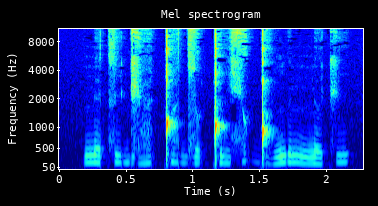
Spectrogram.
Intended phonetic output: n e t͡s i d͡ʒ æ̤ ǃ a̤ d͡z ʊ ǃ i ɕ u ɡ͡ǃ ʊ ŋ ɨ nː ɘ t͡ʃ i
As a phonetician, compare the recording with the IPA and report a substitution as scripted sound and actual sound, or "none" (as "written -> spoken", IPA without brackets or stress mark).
none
